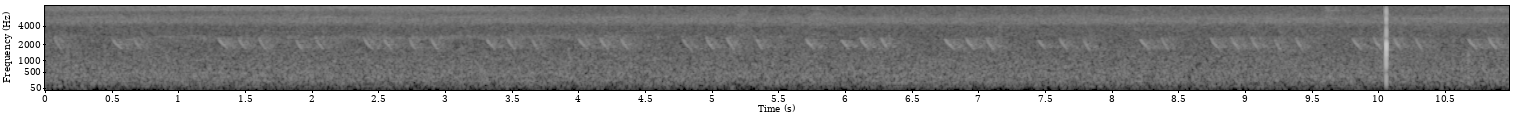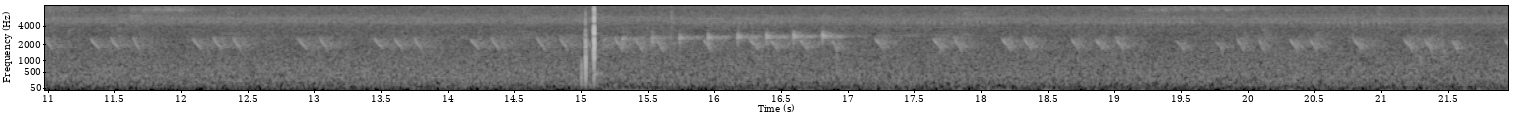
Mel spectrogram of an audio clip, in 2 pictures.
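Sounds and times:
insect chorus buzzing: 0.0s - 21.9s
bird chirping: 13.6s - 20.6s
sharp clicks: 15.0s - 15.3s.

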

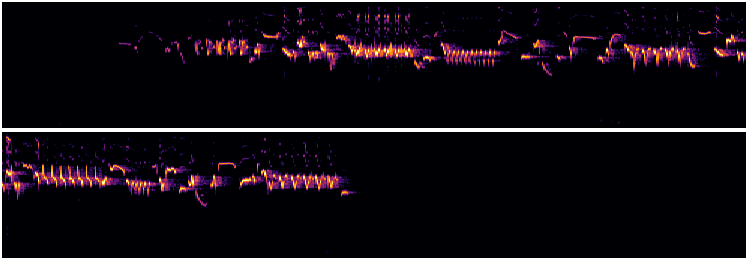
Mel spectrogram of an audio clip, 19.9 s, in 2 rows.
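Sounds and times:
Eurasian wren singing: 1.6s - 14.7s.

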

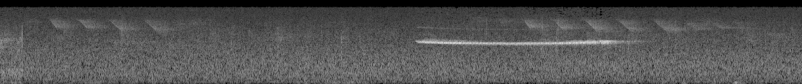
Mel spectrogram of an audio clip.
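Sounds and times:
bird long falling whistle: 4.2s - 6.5s.

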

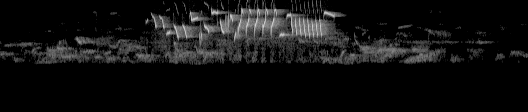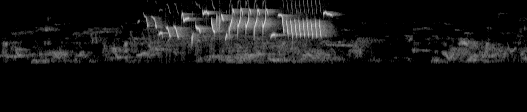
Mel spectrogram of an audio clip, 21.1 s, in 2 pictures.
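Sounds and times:
Eurasian wren singing: 2.9s - 6.8s, 13.3s - 17.4s
faint chirps: 3.0s - 6.8s, 13.4s - 17.3s.

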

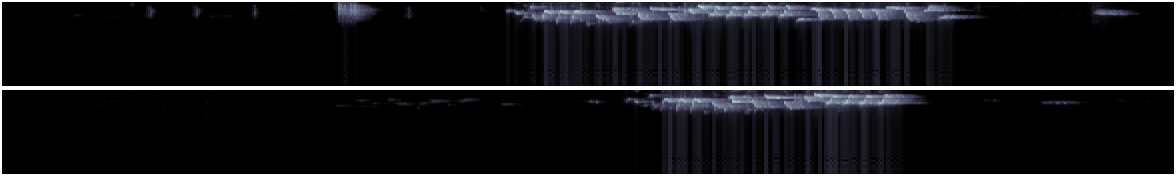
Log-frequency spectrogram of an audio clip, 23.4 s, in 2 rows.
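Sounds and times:
Eurasian wren singing trills: 3.4s - 3.8s, 5.0s - 9.7s, 18.0s - 20.9s.

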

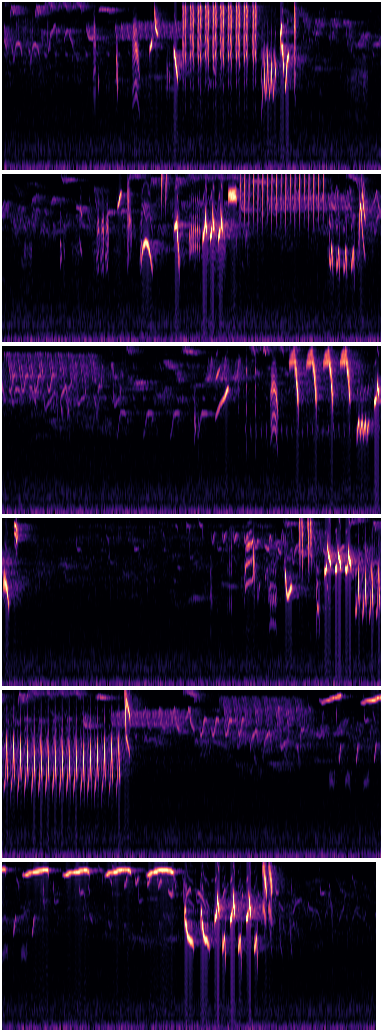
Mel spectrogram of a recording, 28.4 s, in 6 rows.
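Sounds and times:
Common nightingale song: 0.0s - 28.0s
low background hiss: 0.0s - 28.3s.

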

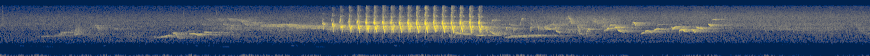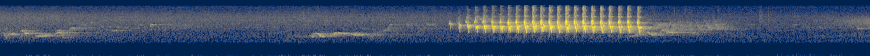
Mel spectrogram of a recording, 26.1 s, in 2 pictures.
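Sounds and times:
common chaffinch Fringilla coelebs singing: 2.4s - 10.8s, 19.4s - 24.0s.

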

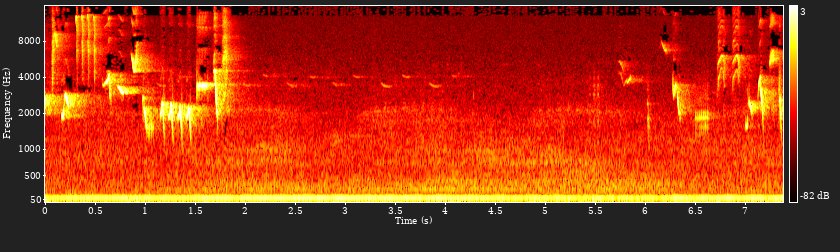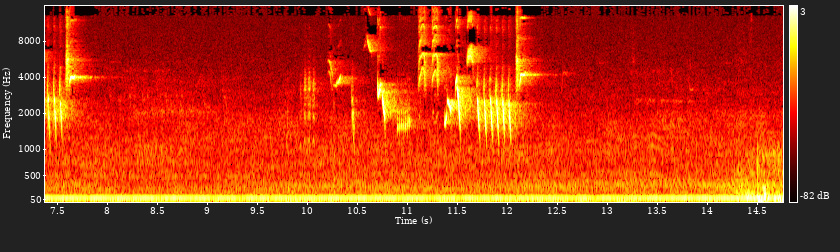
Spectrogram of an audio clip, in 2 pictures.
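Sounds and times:
common nightingale song: 0.0s - 4.3s, 5.8s - 8.0s, 9.8s - 12.6s
low hum: 0.0s - 14.7s.

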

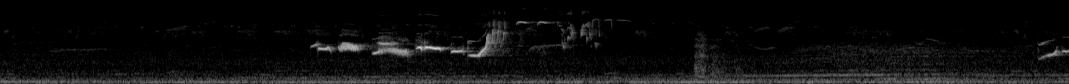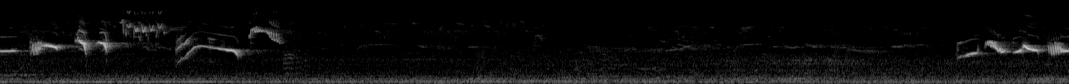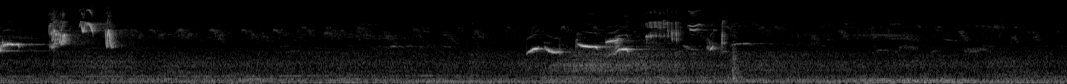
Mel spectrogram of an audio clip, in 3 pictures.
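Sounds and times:
common blackbird song: 0.0s - 32.0s.

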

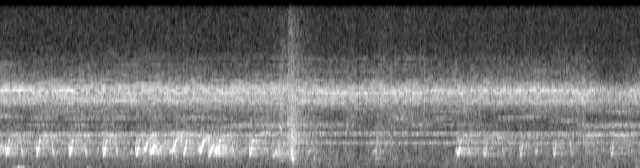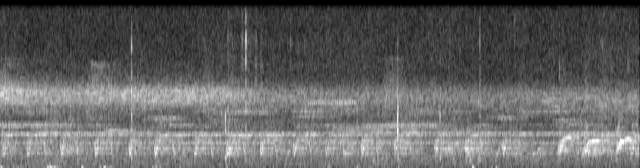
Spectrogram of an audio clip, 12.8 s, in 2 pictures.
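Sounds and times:
noisy flock of birds calling: 0.0s - 12.7s.

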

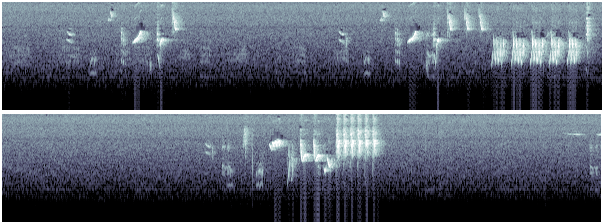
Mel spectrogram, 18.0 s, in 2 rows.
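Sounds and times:
common nightingale singing: 0.9s - 3.1s, 5.0s - 9.0s, 12.0s - 14.8s, 17.4s - 17.9s.

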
